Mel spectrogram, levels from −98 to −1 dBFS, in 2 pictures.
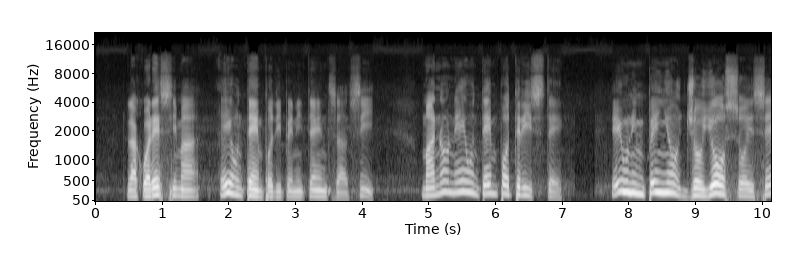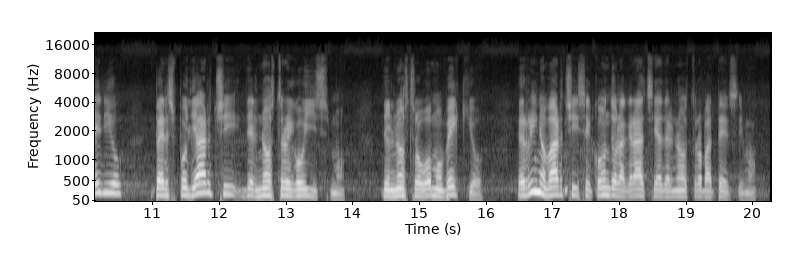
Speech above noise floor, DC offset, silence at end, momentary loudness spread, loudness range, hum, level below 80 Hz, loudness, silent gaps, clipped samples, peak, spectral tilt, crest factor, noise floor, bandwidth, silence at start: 40 dB; under 0.1%; 0.25 s; 15 LU; 6 LU; none; -52 dBFS; -19 LUFS; none; under 0.1%; -2 dBFS; -6.5 dB/octave; 18 dB; -58 dBFS; 12 kHz; 0.5 s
